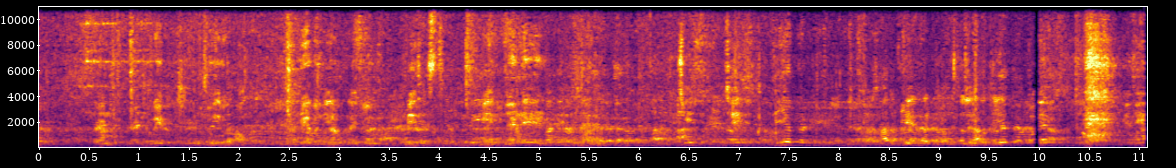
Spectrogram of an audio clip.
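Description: A crowd of men talk over one another close by.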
